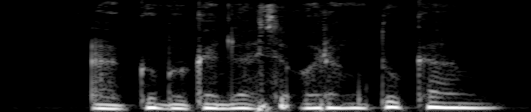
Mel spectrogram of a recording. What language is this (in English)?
Indonesian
